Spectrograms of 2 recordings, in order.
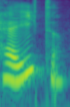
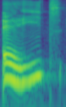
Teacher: une consonne fricative glottale qui va être présente dans le mot hate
